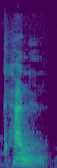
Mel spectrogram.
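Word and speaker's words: Canaan: also medically referred to as Hansen's Disease which phonetically ties into Ham's son's disease because obviously Ham's son was Canan or Canon as some people say so woat is for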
